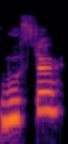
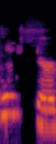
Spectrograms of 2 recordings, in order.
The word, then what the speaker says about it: Worcester: Isn't in Massachusetts, Worcester? Worcester. Yeah, Oh, Worcester I'm sauce. from Massachusetts. So yeah, so it's not Worcester because that's in Ohio. It's Worcester and it's spelled the same way. Worcester.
